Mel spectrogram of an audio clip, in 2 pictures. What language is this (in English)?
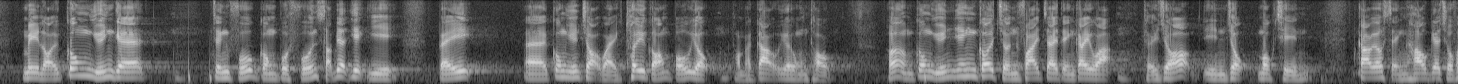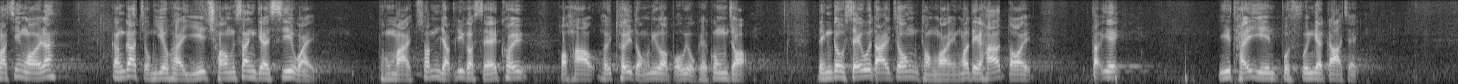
Cantonese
